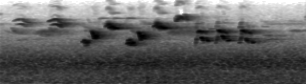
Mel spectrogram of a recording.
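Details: Pied flycatcher song recorded near Pilisszentlászló, a short burst of sharp, high whistled notes alternating between higher and lower pitches, closing with a quicker cluster of chirps against faint steady background noise.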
